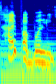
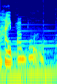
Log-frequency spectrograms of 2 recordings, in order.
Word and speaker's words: hyperbole: So it's hyperbole, not hyperbole.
